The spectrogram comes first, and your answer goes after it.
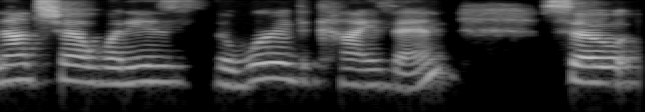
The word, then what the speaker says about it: Kaizen: what is the word Kaizen so it's a combination between two syllables as usual Kaizen which means to get a theory of positive Improvement just like the word zen you know Zen we got used to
